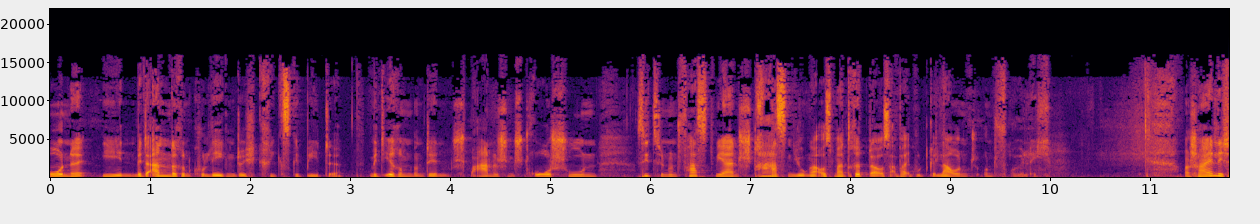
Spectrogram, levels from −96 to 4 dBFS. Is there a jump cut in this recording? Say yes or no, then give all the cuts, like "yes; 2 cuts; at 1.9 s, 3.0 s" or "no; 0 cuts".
yes; 3 cuts; at 3.1 s, 3.6 s, 8.6 s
